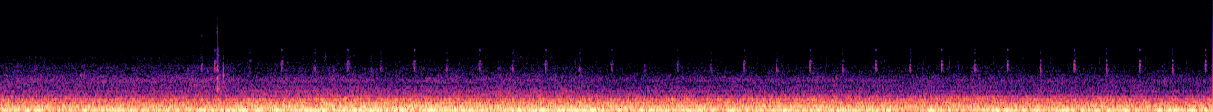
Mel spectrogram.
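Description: Steady low rumble of a car's engine and tyres heard inside the cabin while it drives at road speed. From about two seconds in there is a faint regular ticking, about two ticks a second.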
